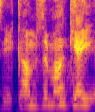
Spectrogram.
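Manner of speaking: high and loud, belted out; loud put-on voice, half laughing; mock announcement. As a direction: ham it up as a daft shout. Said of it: "he goes".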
